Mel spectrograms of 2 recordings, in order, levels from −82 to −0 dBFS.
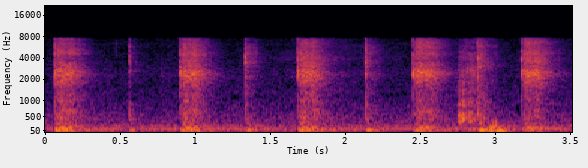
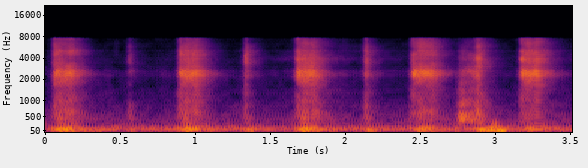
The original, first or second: first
